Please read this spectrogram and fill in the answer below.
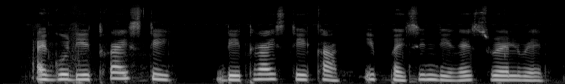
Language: Nigerian Pidgin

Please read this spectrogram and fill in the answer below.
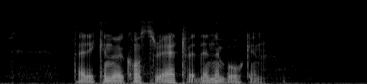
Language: Norwegian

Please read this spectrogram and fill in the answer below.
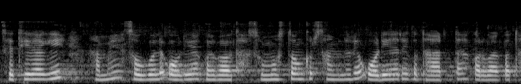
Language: Odia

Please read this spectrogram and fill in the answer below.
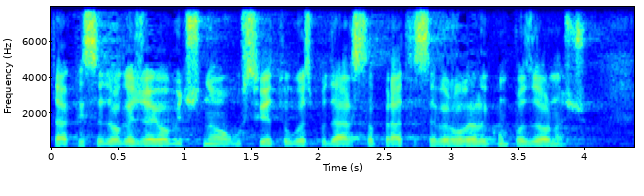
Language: Croatian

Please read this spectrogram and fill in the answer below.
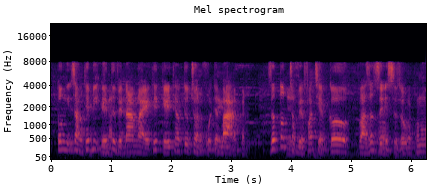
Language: Vietnamese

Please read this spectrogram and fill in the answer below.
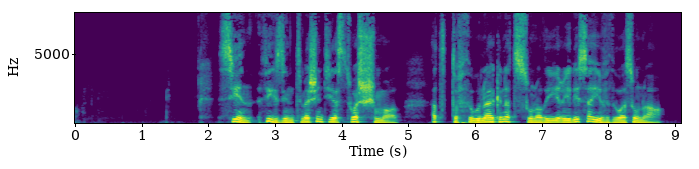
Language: Kabyle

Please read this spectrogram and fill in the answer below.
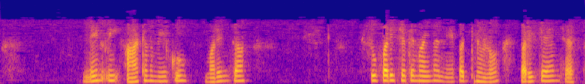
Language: Telugu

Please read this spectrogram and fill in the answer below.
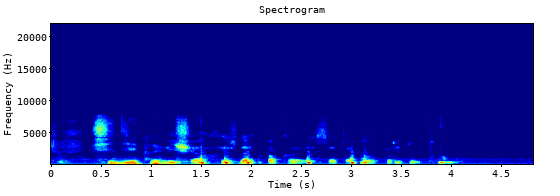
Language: Russian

